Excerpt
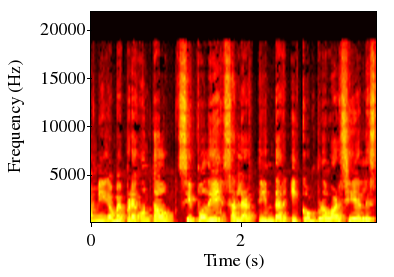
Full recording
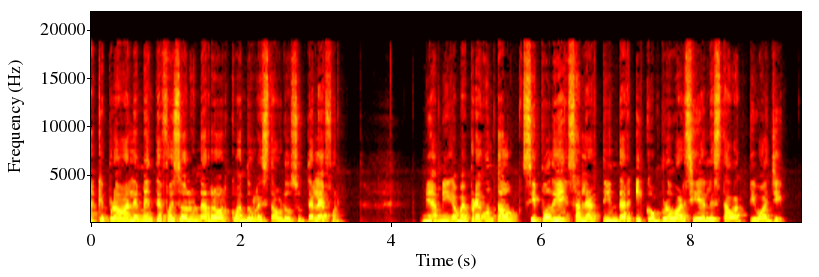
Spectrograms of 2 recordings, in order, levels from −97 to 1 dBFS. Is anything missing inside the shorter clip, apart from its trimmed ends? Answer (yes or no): no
